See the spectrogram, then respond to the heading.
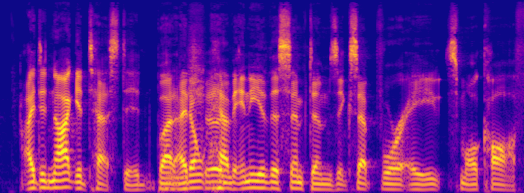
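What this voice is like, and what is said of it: Raspy voice from a cold. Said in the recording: “I've caught a rare summer cold, and so my voice is a little more raspy ... my voice is definitely different than normal”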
